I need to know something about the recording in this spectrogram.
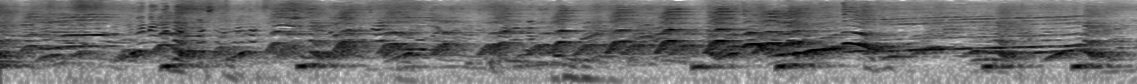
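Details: Siamang at a zoo giving loud, rapid barking hoots with rising whoops, among chattering visitors' voices.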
